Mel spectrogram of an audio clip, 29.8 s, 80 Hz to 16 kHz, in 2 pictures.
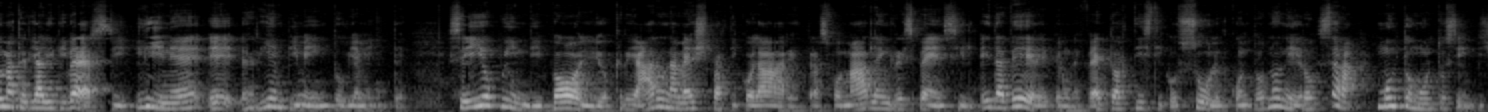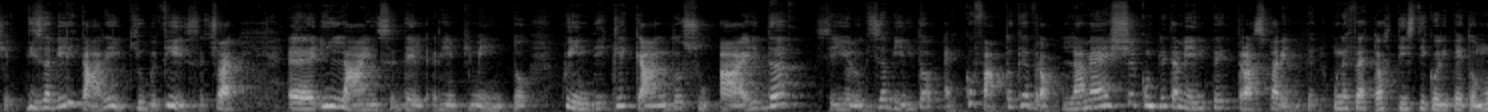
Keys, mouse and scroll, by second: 6.9-9.4 scroll up 1, 10.4-11.1 scroll up 1, 11.1-14.4 scroll up 1, 22.6 scroll up 1, 22.8-24.9 drag, 24.9-27.9 middle drag.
